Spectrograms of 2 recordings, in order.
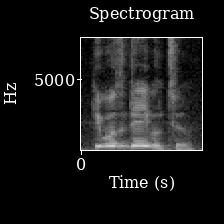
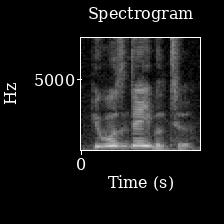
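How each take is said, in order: The two takes are said the same way.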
